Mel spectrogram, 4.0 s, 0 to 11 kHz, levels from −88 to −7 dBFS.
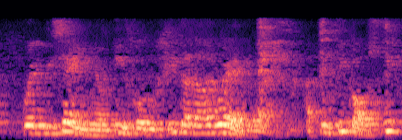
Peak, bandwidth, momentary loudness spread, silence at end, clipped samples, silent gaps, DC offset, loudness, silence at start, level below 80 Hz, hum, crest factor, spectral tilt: -2 dBFS; 7.2 kHz; 10 LU; 0 s; under 0.1%; none; under 0.1%; -17 LUFS; 0 s; -66 dBFS; none; 14 dB; -7.5 dB/octave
